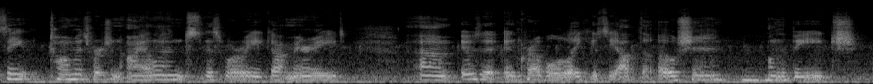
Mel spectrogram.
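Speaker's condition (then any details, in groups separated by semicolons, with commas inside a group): Down syndrome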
